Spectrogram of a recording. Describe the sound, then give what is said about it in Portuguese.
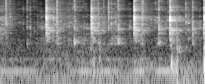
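A spoon stirs a caramel-coloured aniline dye mixture in a bowl in a kitchen, clinking against the sides in a steady rhythm of bright metallic taps, about every half second, with soft scraping between them and no talking. “Mexe, Nossa, ó, tá mistura né?”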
